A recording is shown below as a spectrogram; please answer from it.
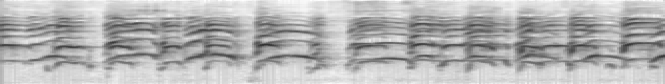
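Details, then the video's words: German Shepherd puppies whimpering and whining, a steady run of high arched harmonic cries repeated several times a second with only brief pauses, the overlapping voices suggesting more than one pup. "German Shepherd puppies"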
